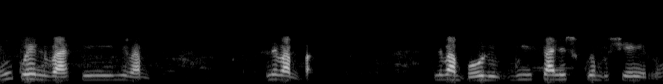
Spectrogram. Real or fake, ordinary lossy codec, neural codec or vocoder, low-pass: real; none; none; 3.6 kHz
